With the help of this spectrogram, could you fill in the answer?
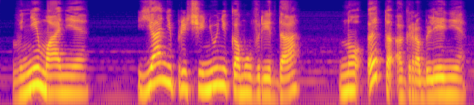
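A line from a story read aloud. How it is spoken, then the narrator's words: Loud old man. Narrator (Russian): Дед громко сказал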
